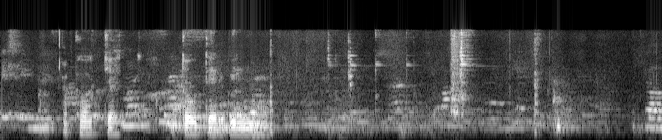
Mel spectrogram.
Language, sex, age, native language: Icelandic, male, 18-19, Icelandic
